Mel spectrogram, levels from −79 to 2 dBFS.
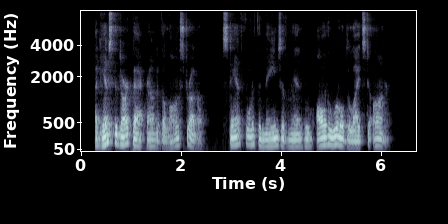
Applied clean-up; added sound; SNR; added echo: neural mask model DeepFilterNet 3.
